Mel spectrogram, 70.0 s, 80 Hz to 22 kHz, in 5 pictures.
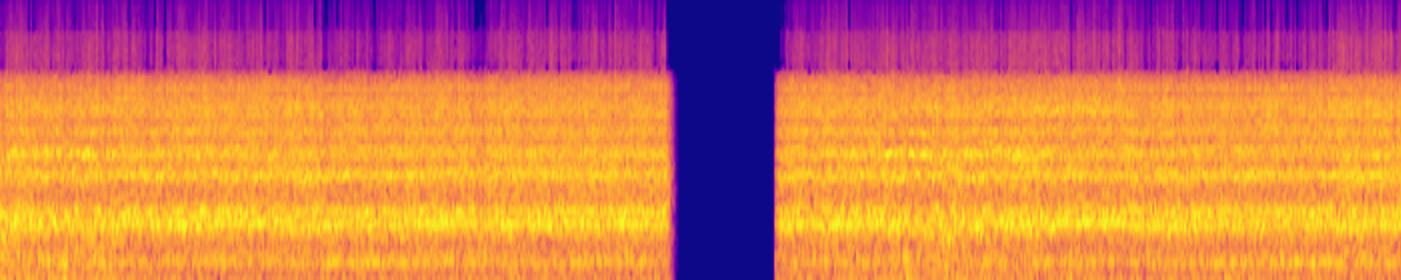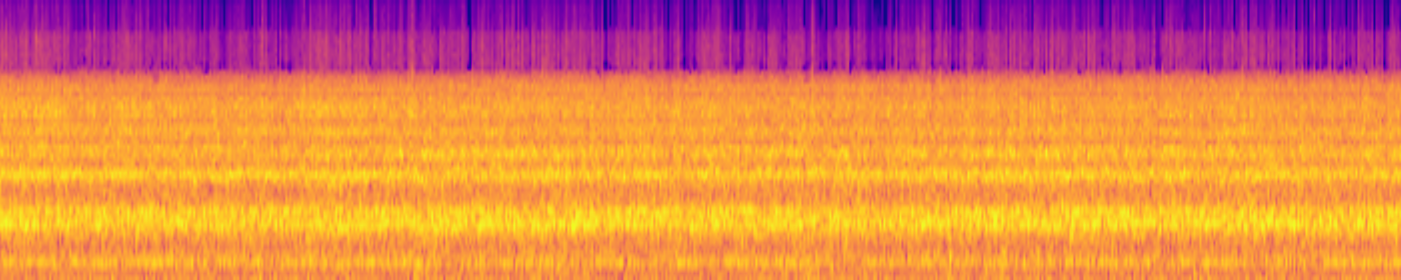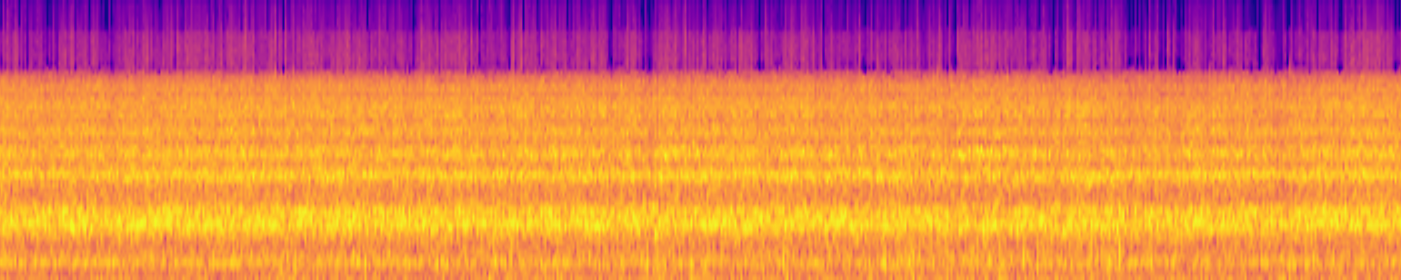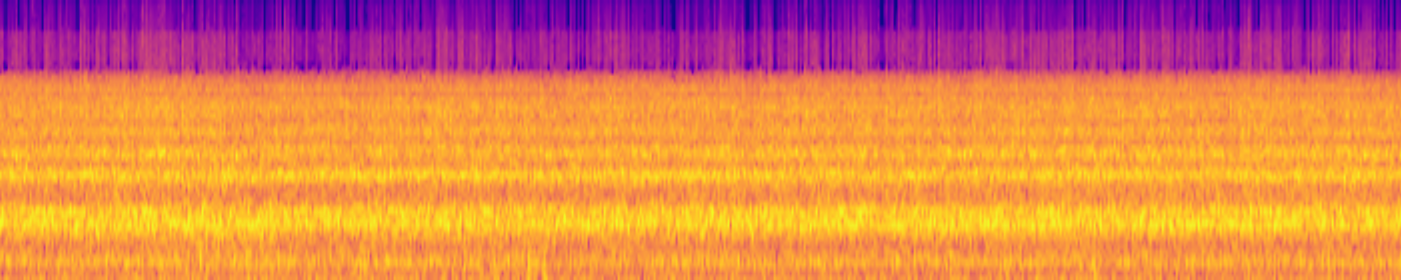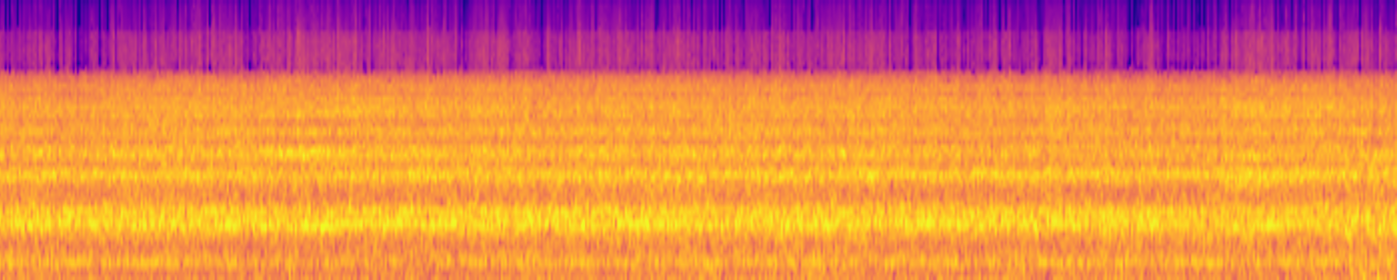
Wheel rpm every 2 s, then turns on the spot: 230, 230, 240, 230, 220, 230, 230, 230, 220, 230, 230, 230, 240, 230, 230, 230, 240, 230, 220, 230, 230, 230, 230, 230, 230, 230, 230, 230, 230, 230, 230, 230, 240, 230, 220.
none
